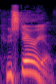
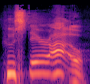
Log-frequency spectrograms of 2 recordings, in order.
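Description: First: The word sounds like English 'who's stereo'. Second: The final 'ao' syllable carries the stress. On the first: "it's like, who's stereo?" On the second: "Properly pronounced, it's husterao, with the accent on the end"

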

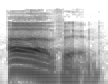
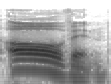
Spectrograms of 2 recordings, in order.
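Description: First: The first vowel is an unrounded short u. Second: The first vowel is a rounded o. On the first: The speaker calls it right. "I'm not making my lips round" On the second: The speaker calls it wrong. "I'm not going oven"

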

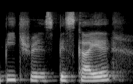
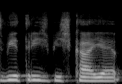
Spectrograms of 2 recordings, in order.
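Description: First: The name is said with English sounds. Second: The name is said with Portuguese sounds. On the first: "normally I say Beatriz Biscaia because it's, you know, a little bit easier to pronounce" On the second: "That's the literally the Portuguese name, the Portuguese way of pronouncing it"

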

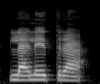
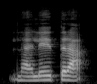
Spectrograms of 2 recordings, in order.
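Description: No difference in how they are said.

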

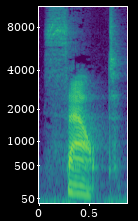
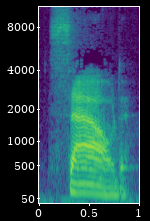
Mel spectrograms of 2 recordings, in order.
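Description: First: The word ends with a t sound. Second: The word ends with a d sound. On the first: "and then a T sound" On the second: "then a D sound"

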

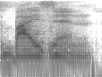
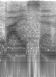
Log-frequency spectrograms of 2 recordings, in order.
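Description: First: The middle consonant is a z sound. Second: The middle consonant is an s sound. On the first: The speaker is from the local area. The speaker calls it right. "you will pronounce it with a Z, even though it's spelled with an S" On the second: The speaker is not from the local area. The speaker calls it wrong. "Can say bison all you want, but we're going to know you're not from here"

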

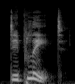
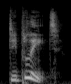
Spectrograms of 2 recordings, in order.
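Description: The two takes are said the same way.

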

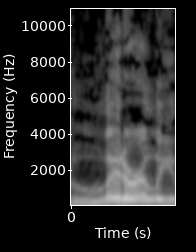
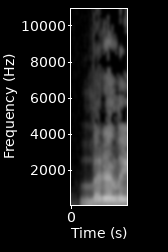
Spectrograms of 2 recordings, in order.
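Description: First: The word is said slowly with strong emphasis. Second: The word is said quickly with little emphasis. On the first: It expresses a strong, sincere feeling. "the same emphasis as I did when I said" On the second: It is a strong feeling but not exactly true. "how quick I make the word literally there"

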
